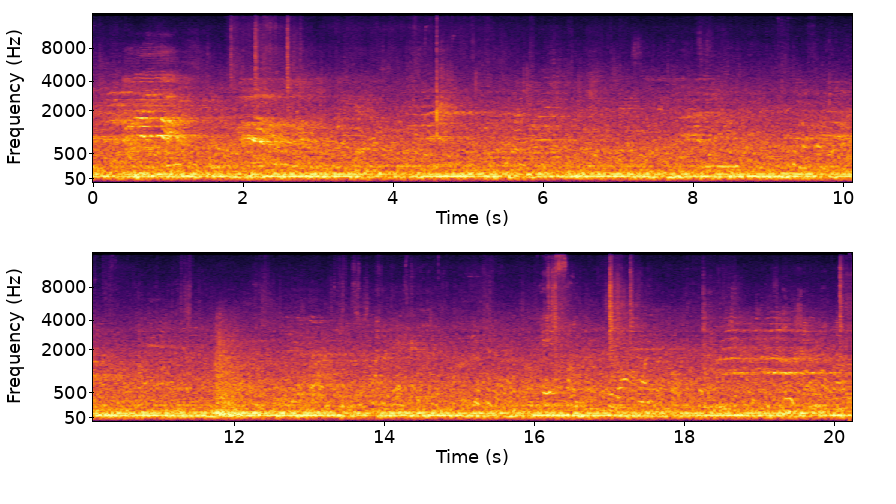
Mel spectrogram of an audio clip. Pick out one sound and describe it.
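Young women chatter and call out in a huddle, heard from a distance in a large echoing indoor hall.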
